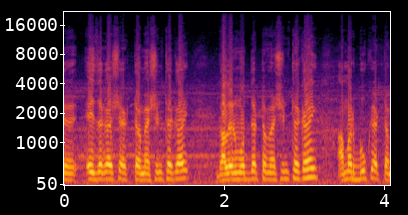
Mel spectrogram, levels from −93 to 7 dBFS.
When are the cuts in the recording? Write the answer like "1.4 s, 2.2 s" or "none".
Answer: none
